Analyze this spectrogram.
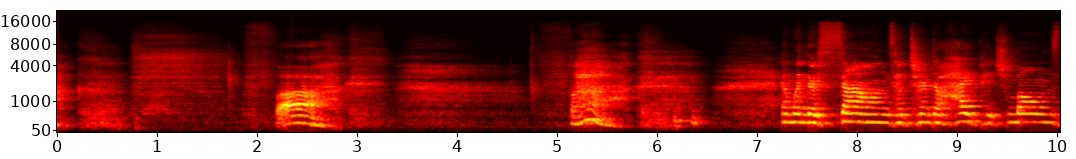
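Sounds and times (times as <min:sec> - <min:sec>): woman speaking: 0:02.0 - 0:03.4, 0:05.1 - 0:06.4, 0:07.2 - 0:10.0.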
